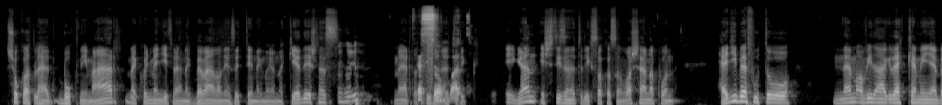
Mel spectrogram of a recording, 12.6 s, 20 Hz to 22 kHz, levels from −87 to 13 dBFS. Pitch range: 105-130 Hz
